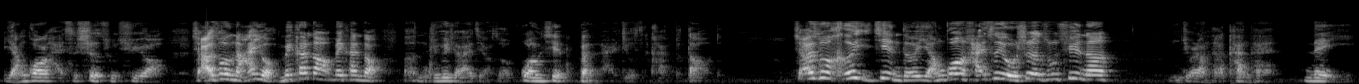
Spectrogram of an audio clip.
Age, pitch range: 60-79, 155-210 Hz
